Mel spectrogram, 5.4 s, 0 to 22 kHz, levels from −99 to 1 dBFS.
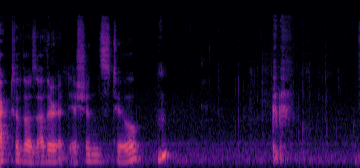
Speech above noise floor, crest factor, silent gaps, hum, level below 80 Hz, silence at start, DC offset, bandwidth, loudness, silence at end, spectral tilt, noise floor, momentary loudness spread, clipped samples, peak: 27 dB; 26 dB; none; none; -86 dBFS; 0 s; under 0.1%; 16 kHz; -47 LUFS; 0 s; -5 dB/octave; -72 dBFS; 11 LU; under 0.1%; -22 dBFS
